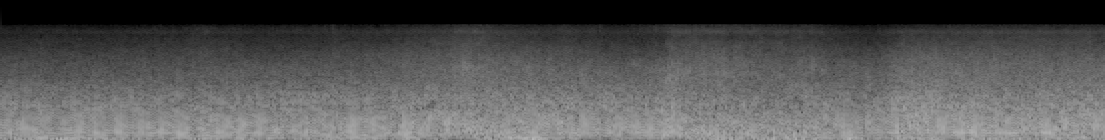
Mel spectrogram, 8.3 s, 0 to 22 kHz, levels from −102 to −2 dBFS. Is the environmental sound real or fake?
fake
